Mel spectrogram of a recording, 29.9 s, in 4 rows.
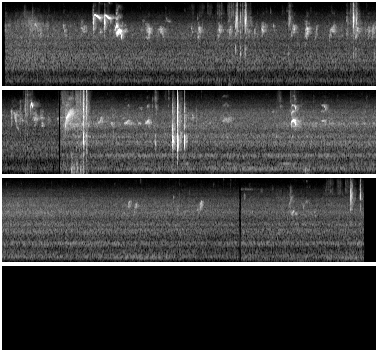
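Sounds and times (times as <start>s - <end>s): high bird chirps: 0.1s - 16.1s, 19.8s - 22.1s
steady background noise: 0.1s - 22.2s
wings flapping: 3.9s - 5.1s, 6.9s - 11.7s, 12.9s - 14.4s.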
